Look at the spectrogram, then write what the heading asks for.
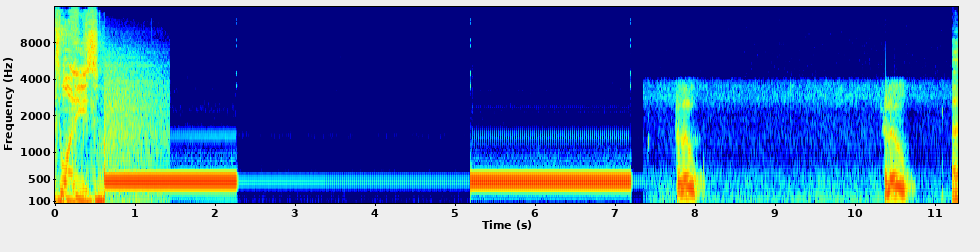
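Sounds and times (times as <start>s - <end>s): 
speech: 0.0s - 1.0s, 7.8s - 8.2s, 10.4s - 11.2s
buzzy telephone ring tone on the caller's end during a prank call: 0.6s - 2.3s, 5.2s - 7.2s.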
